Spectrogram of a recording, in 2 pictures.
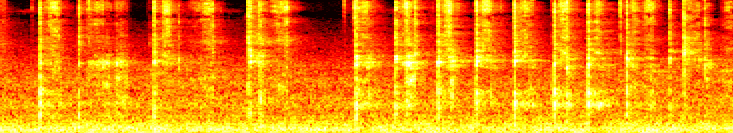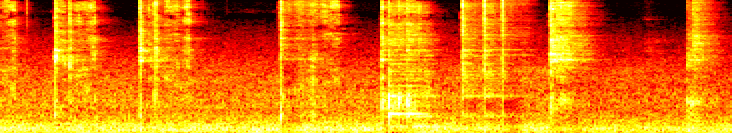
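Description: A metal spoon stirs Sindhi kadhi with boiled, mashed tuar dal in a pot over a high flame, giving repeated scraping clinks and taps against the pot in irregular bursts, with no talking.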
